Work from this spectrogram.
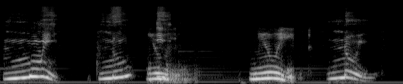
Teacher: I am not pronouncing the T over here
